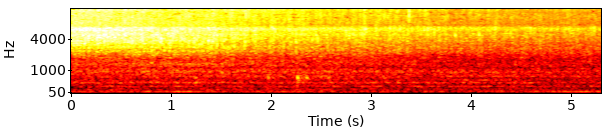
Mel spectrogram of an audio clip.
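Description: Wet blended chili-and-spice paste sizzling in hot oil in a wok, a loud hiss that is strongest at first and slowly dies down.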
